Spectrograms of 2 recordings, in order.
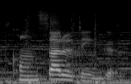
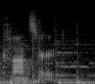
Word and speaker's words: consulting: He does consulting. Oh, work. Okay. So not concert, consulting. Yes, consulting.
